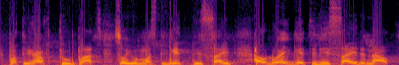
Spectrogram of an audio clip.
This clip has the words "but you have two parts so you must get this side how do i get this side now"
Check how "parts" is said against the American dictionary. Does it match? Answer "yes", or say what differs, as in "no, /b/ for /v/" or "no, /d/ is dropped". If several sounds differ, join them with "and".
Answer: no, /b/ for /p/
